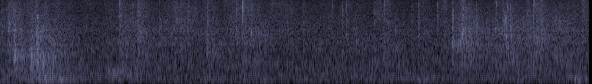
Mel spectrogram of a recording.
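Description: Papers rustle in a quiet, echoing hall.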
